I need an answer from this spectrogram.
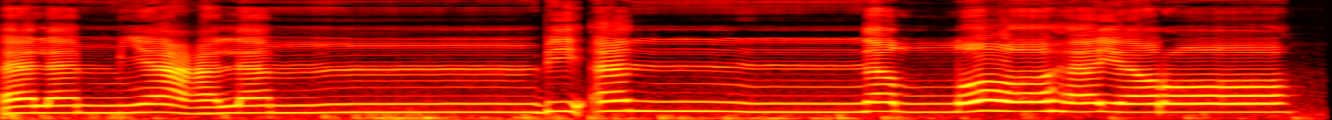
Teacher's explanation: donc al-mim possède donc le temps de bayniyah, l'écoulement partiel du son, on lui donne ce temps moyen.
